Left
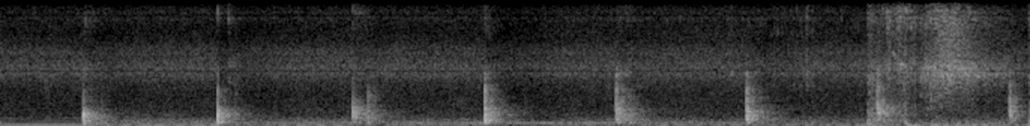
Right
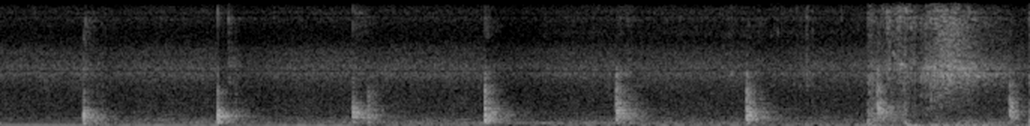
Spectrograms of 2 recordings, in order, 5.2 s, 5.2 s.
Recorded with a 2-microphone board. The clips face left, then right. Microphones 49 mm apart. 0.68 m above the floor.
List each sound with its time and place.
0.4 s footsteps: 20° left (ahead or behind), 1.0 m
